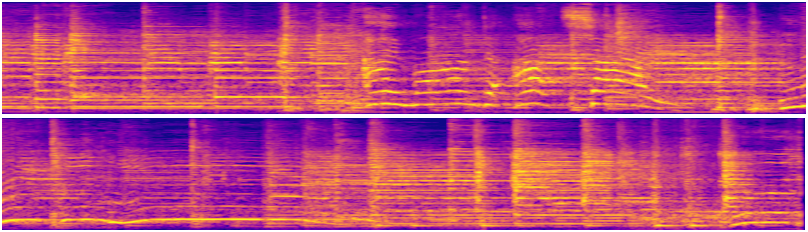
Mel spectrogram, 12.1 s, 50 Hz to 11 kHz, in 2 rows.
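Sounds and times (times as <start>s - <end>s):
acoustic guitar strumming: 0.0s - 12.0s
bass line: 0.0s - 12.0s.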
